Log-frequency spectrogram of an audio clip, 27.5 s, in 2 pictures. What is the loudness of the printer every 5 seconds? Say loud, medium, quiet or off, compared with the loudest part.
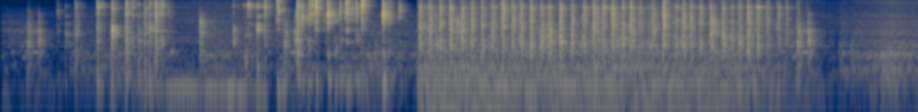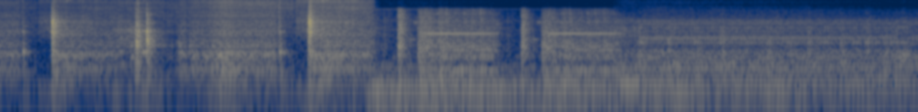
medium, medium, loud, loud, loud, medium.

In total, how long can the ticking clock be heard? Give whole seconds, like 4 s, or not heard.
not heard.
